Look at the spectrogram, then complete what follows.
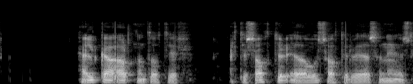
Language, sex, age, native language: Icelandic, male, 20-29, Icelandic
